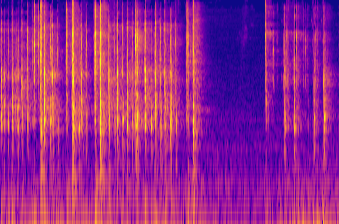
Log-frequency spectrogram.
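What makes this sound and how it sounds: Both hands type rapidly with their fingertips on a Corsair mechanical computer keyboard with plastic keycaps and an RGB backlight, resting on a desk. A dense burst of sharp, bright clacking keystrokes is followed by a short pause near the three-second mark, then the tapping resumes at a slightly lighter level.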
